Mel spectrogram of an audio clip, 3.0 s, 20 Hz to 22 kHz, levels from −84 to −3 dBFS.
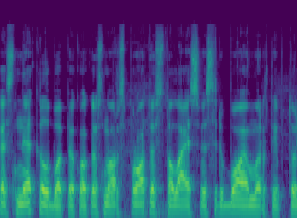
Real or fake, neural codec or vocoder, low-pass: real; none; 14.4 kHz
